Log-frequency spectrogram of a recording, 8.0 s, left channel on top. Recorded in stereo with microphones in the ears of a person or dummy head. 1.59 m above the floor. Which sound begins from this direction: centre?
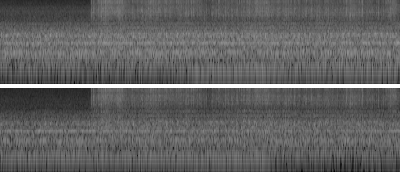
Frying, at 1.8 s.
